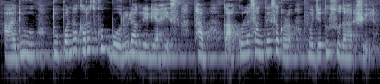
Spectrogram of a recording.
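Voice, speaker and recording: A woman's voice: sits high, normal speed, darkish tone. A woman voicing a bashful young bride who gets irritated at teasing. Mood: flustered.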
